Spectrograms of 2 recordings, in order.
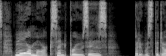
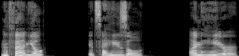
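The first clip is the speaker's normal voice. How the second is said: tender; 5 semitones higher, 4 dB louder than usual. A narrator's reading. Soothing dying husband.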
